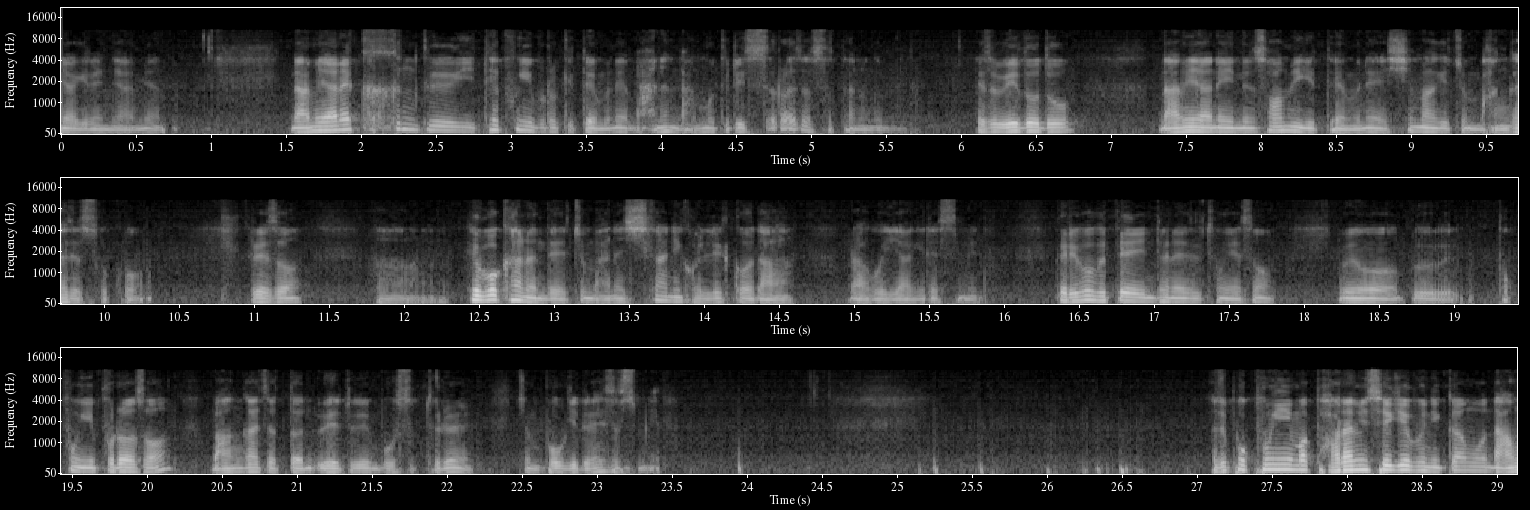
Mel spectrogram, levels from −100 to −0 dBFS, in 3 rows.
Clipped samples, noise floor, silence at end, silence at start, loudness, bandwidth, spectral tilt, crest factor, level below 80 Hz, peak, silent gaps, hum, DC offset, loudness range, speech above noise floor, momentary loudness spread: under 0.1%; -61 dBFS; 0 s; 0 s; -31 LUFS; 11 kHz; -7 dB/octave; 24 dB; -58 dBFS; -6 dBFS; none; none; under 0.1%; 8 LU; 31 dB; 19 LU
